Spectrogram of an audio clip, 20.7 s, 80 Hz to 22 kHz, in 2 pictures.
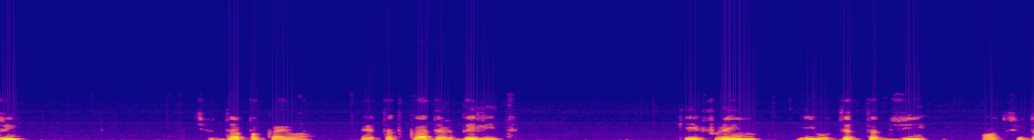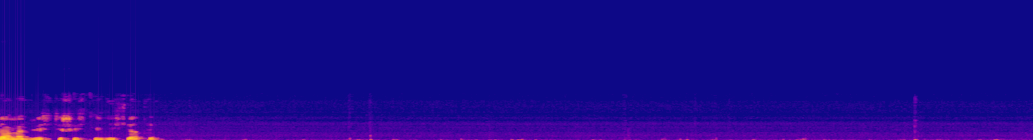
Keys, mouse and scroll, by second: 3.0 click, 5.2 Delete, 7.4 click, 9.1 g, 12.6 click, 14.1 space, 15.2 space, 16.7 click, 17.6 space, 19.6 space.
